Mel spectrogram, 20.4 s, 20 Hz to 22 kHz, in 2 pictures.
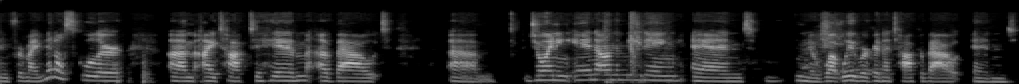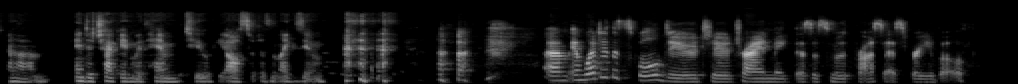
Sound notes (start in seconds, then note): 13.6 laughter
